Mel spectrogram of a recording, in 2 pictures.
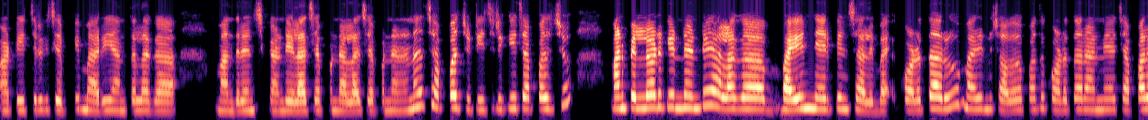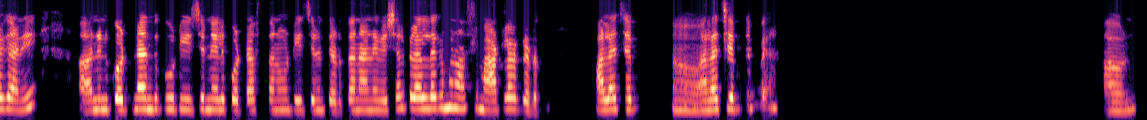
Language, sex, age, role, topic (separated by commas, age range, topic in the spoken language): Telugu, female, 30-34, guest, పిల్లలను పెంచడంలో మీరు పాటించే ప్రధాన సూత్రాలు ఏమిటి?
